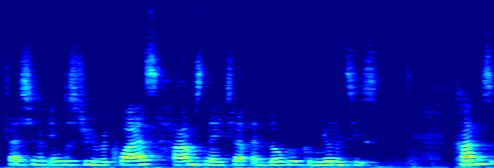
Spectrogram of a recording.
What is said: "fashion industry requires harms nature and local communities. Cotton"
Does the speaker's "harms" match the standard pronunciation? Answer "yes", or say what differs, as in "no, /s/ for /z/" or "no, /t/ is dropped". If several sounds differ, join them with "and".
no, /s/ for /z/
